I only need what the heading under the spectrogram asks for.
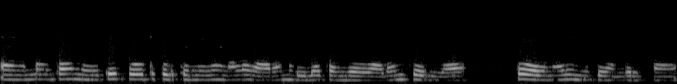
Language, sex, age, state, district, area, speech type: Tamil, female, 18-30, Tamil Nadu, Tiruppur, rural, conversation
